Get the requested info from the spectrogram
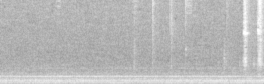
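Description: Steady electrical hum with faint hiss, and a few faint light clicks in the second half as glass perfume bottles are handled.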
